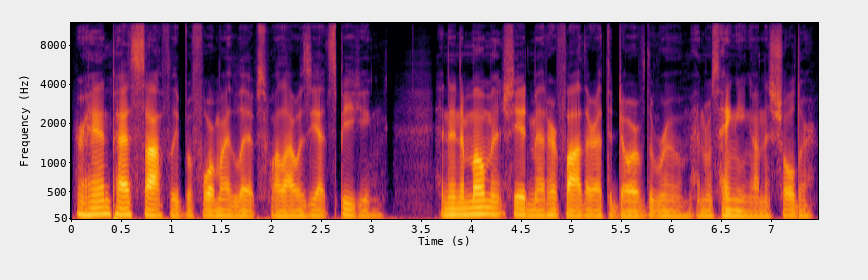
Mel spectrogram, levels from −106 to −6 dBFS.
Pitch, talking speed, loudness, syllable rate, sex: 90 Hz, 265 wpm, -24 LUFS, 6.3 syllables/s, male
